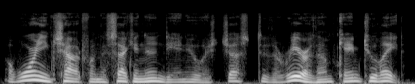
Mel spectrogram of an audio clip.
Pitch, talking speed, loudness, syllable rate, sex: 130 Hz, 260 wpm, -17 LUFS, 5.3 syllables/s, male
